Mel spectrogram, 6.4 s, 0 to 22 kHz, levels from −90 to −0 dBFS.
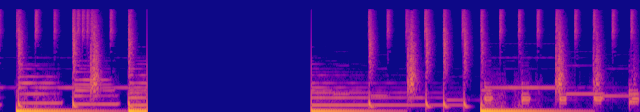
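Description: At 1.48 s the sound halts mid-flow and the output stays completely silent until 3.12 s, a gap of about 1.64 s, which is a playback stall. The likely cause is the player running short of data, or its output thread being blocked, so nothing reached the device until it recovered. Unlike a brief dropout lasting milliseconds, this silence runs well over a second, cutting the sound abruptly rather than fading.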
